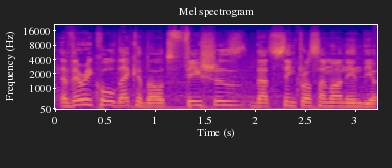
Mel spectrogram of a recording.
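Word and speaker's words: ghoti: pronounced f the o in women is pronounced e and the ti in nation is pronounced sh then goi is just pronounced fish and that is absolutely incredible.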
